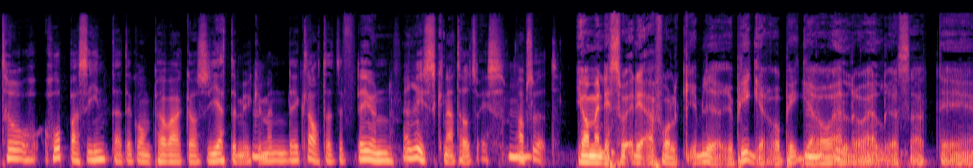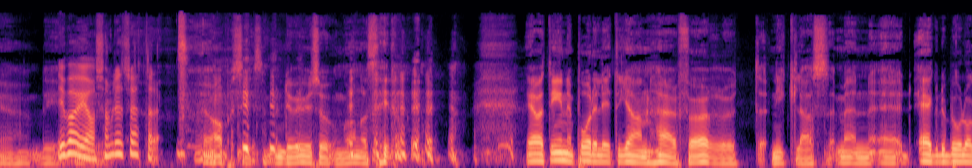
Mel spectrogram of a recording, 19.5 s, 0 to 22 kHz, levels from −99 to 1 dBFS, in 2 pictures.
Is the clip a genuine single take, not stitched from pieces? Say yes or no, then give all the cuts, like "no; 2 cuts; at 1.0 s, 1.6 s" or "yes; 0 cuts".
yes; 0 cuts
